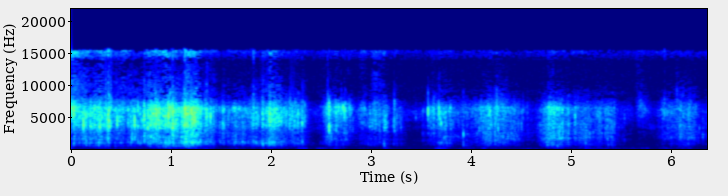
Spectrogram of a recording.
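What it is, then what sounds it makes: Full kraft paper granola pouch. A full 330 g kraft paper stand-up pouch of pumpkin spice granola is held in both hands and squeezed and scratched with long red-painted nails. It gives a dense, bright crinkling and crunching that swells and fades in uneven bursts.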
